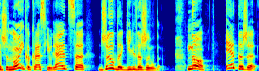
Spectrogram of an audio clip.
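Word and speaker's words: Gilda: Жилда, а в русском переводе это гильда, это фильм «Нуар» 1946 года, и на самом деле ее имя читается как Джилда. То есть это и не Жилда, но и не Гильда.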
